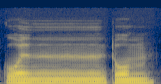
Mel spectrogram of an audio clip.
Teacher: cara membacanya yaitu samarkan nunnya kepada huruf ta makh daripada ta yaitu ujung lidah kita menempel dengan gusi atas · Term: Ikfa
